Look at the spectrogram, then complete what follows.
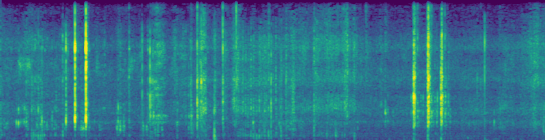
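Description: Faint handling noises from loading a muzzleloading rifle: scattered light clicks and crunches, with a quick cluster of three clicks a little after six seconds.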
